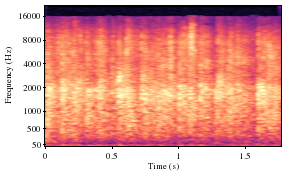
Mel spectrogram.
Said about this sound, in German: Lass uns den Menschen bitte einen kräftigen Applaus schicken.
